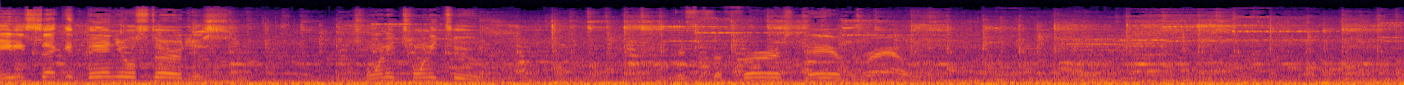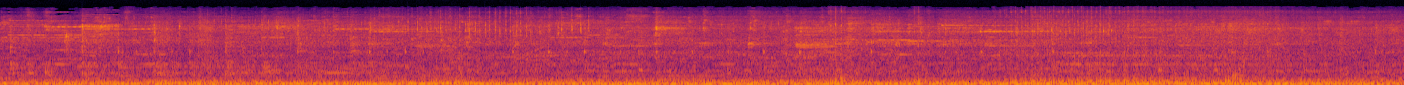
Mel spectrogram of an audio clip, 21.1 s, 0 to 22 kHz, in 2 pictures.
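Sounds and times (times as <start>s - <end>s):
motorcycle engines rumbling: 0.0s - 21.0s
music: 0.0s - 21.0s.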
